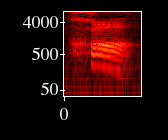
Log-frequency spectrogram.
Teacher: ہونٹوں کو گول نہیں کرنا زیادہ. اگر ہم ہونٹ گول کر لیں گے زیادہ تو ہمارا لفظ خوک میں چلا جائے گا، واو کی بناوٹ میں. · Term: موٹے حروف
